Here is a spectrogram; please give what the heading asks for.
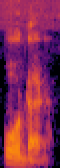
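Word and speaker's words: Oder: river का नाम है ओडर ओडी ई आर ओडर बोलते हैं ऑर्डर मत इसको पढ़ दीजिएगा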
